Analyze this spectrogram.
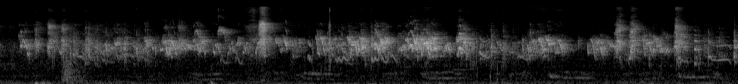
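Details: Young budgerigar keeps up continuous harsh chatter, grating squawky notes running together with brief sharp peaks.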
